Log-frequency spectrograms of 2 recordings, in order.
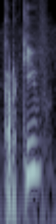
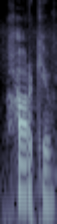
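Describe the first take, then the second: First: The stress is on the second syllable. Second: The stress is on the first syllable. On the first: The speaker calls it wrong. "So it's not uh" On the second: The speaker calls it right. "that's the right way to pronounce this name"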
